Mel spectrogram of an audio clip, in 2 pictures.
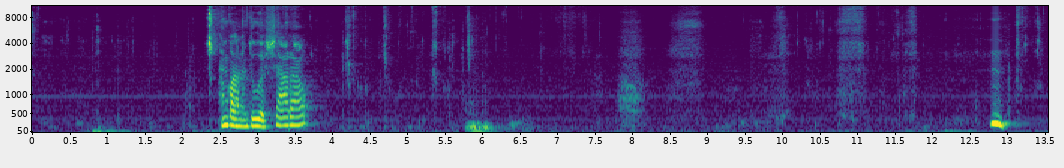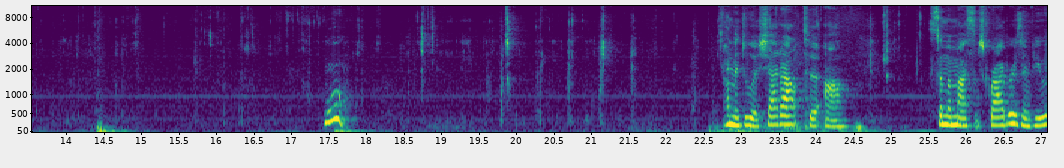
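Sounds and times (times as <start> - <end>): chewing with mouth clicks: 0.0 - 2.6, 3.8 - 7.7, 9.6 - 22.6, 24.7 - 25.6.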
